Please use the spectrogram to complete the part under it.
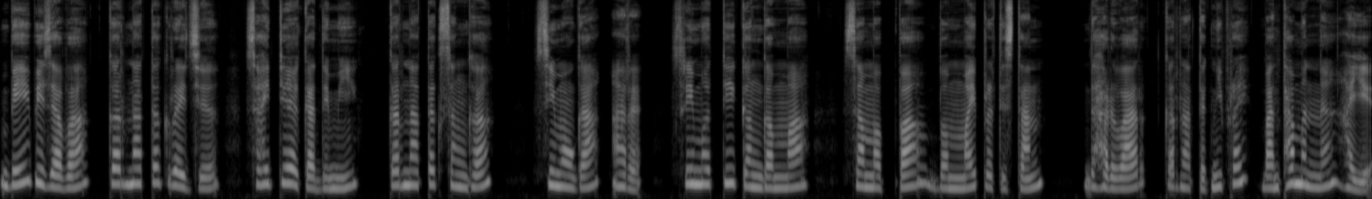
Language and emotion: Bodo, neutral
